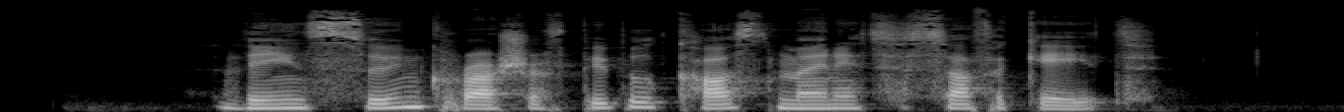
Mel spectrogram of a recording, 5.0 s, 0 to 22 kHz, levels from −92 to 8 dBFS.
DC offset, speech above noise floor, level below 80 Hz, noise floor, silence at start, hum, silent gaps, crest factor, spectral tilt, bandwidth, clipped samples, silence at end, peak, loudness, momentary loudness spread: under 0.1%; 52 dB; -58 dBFS; -75 dBFS; 0.8 s; none; none; 22 dB; -5.5 dB/octave; 14.5 kHz; under 0.1%; 0.75 s; -4 dBFS; -24 LUFS; 7 LU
